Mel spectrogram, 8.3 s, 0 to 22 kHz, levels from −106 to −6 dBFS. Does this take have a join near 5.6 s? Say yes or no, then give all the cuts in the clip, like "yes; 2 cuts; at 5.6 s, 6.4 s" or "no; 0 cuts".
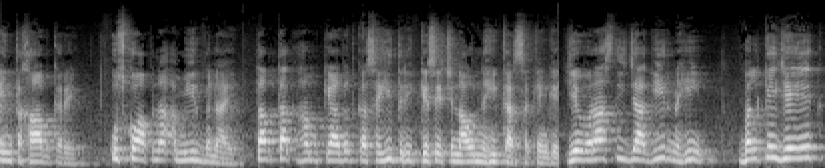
yes; 2 cuts; at 2.4 s, 5.6 s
